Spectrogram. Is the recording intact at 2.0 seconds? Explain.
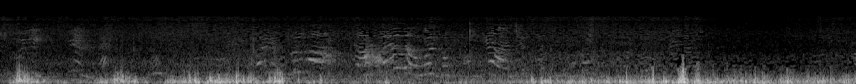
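No, at 2.0 seconds the sound has the dull, warbling, fizzy texture of likely AAC compression, present throughout and consistent with about 32 kbps AAC-LC. The coarse spectral quantisation leaves gaps in the spectrum, which distinguishes it from a simple low-pass filter.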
